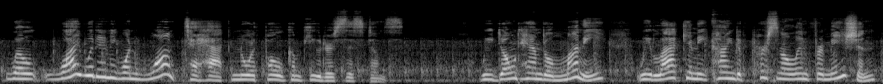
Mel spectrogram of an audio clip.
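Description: Lively, earnest Christmas elf newsreader played by a woman. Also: on the high side, moderate pace, a little hiss or hum, close to an everyday voice. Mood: puzzled. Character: female Christmas elf radio news anchor, earnest and brisk. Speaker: news anchor. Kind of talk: scripted mock radio newscast.

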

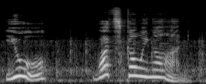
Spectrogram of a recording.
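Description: A cheerful elf anchorwoman, voiced by a woman hosts a playful holiday radio newscast. Her slightly high voice swoops lively between phrases, with a faint hiss under it. The delivery is polished and upbeat. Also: very slow, vocal fry, full character voice. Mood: bright. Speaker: news anchor.

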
